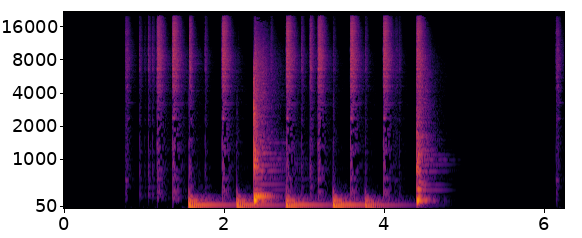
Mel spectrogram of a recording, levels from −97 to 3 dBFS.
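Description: Nothing in this bit of music stands out as a technical fault; there's just the music itself, with no glitches or slips along the way.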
